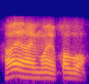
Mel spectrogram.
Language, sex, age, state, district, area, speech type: Assamese, male, 18-30, Assam, Barpeta, rural, conversation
